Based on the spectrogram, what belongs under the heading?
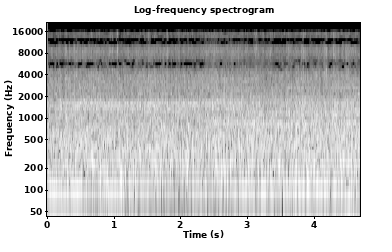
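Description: Heavy rain falling on a truck's roof and windows, heard from inside the closed cab, with a steady low hum underneath.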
